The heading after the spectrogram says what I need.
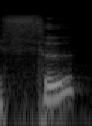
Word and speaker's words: feux: So here, final X, not pronounced. Des feux de circulation.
